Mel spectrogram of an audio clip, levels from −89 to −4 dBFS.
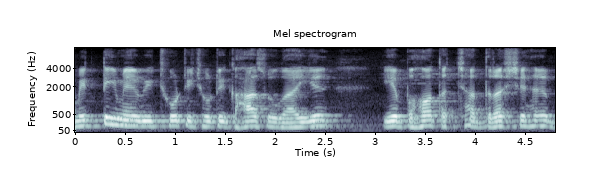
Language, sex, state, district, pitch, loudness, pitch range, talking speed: Hindi, male, Uttar Pradesh, Saharanpur, 145 Hz, -17 LUFS, 140-150 Hz, 160 wpm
